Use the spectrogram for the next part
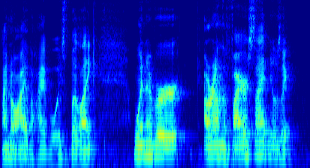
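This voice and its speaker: A young man chatting casually about a TV episode, excitable and slangy with lots of fillers. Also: medium pitch, fast talker.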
